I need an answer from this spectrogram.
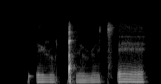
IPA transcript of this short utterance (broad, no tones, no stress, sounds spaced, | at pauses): ʔ e ɭ o ǃʰ ø ɳ ø t͡sʼ ɛ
